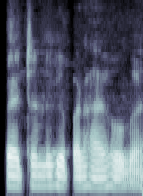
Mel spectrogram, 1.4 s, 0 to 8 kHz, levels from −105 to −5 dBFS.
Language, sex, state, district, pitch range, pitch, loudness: Magahi, male, Bihar, Lakhisarai, 100-115 Hz, 110 Hz, -18 LUFS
